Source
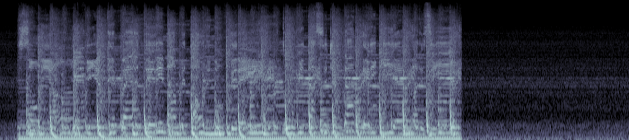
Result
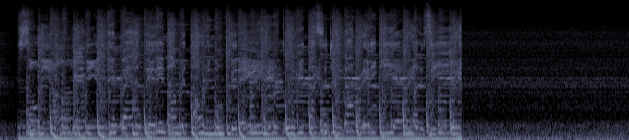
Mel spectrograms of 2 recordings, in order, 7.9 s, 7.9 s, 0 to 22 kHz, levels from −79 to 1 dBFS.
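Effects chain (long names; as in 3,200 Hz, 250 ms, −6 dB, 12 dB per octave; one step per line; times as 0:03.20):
high-shelf EQ 4,500 Hz +9.5 dB
reversed playback
downward compressor 5 to 1, threshold −27 dBFS, peak gain reduction 14 dB
reversed playback
level −6 dB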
